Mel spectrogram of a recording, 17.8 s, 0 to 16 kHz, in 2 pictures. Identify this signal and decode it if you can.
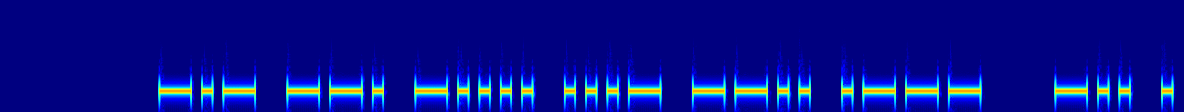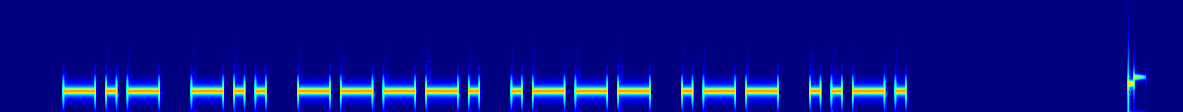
Morse code, heard as a keyed tone, about 15 wpm, 700 Hz. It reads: KG6VZJ DE KD9JWF
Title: USA Callsign DE Callsign - 6 Characters - 15wpm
